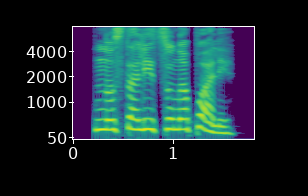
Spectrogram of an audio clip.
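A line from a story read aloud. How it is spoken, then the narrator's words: Shouted. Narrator (Russian): крикнула капитан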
